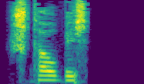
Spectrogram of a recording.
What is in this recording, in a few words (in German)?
"staubig", German; adjectives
